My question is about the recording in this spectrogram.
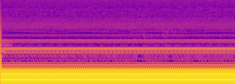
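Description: Steady low electrical hum, like mains hum in a sound system, with fainter steady higher tones above it. It is unchanging and has no other event in it.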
